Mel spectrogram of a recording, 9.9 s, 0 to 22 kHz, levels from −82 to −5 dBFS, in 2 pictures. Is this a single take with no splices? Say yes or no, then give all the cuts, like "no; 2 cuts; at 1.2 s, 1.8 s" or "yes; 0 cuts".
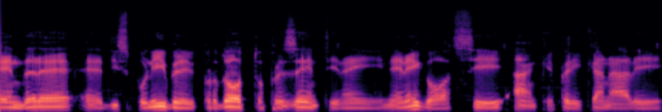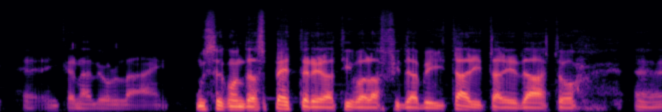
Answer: yes; 0 cuts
